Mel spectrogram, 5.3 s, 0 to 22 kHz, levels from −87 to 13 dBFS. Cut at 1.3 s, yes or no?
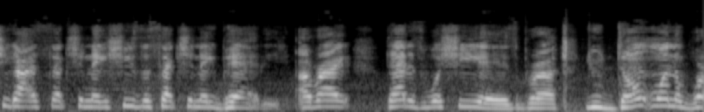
no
